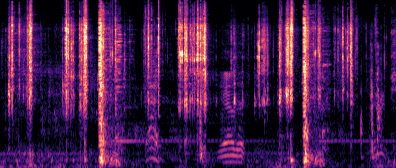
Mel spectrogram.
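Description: A shotgun's pump action racks and clacks close by.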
